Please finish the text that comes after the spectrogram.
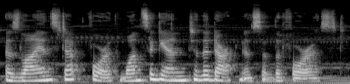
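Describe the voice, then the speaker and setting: Mellow woman narrating a children's storybook. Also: lowish voice. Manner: measured, expressive, suspenseful. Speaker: teacher reading aloud. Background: music and nature sounds.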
